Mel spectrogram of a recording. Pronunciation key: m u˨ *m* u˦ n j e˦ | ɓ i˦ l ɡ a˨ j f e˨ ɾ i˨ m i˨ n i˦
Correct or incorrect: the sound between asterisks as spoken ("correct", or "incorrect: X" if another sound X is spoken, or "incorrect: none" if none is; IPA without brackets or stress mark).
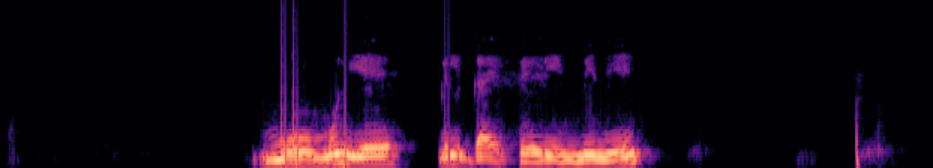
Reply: correct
